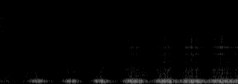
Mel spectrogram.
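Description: Electric guitar through an amplifier: low notes pulsing about three times a second, then held as a steady drone near the end.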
